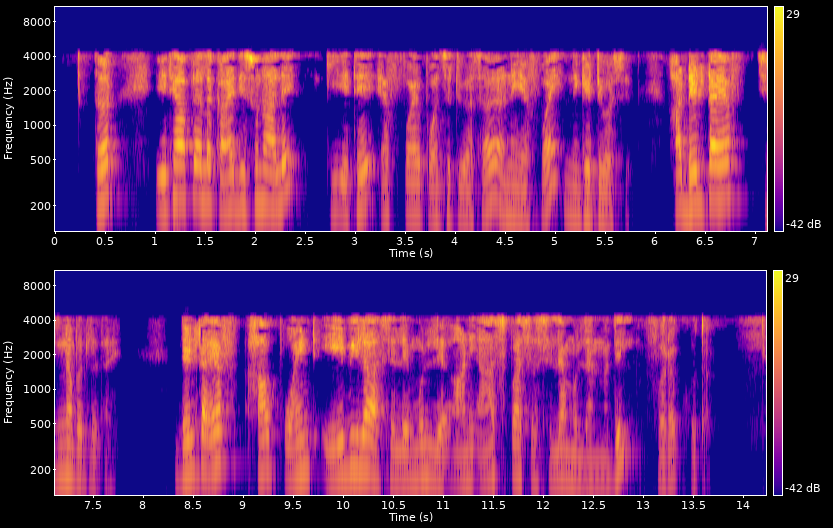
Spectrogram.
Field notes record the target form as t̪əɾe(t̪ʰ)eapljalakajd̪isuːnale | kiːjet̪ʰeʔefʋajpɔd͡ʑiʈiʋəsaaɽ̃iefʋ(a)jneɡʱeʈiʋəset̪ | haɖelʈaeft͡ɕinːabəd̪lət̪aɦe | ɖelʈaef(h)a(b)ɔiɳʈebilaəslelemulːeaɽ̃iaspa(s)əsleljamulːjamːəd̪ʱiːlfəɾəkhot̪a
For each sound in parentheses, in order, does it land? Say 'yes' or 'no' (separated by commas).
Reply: yes, yes, yes, no, yes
